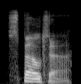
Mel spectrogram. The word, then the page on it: spelter: British English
